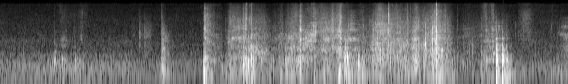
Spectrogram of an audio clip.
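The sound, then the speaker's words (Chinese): Someone opens and unpacks a shoebox holding sneakers: faint crinkling, rustling and tearing arrive in irregular bursts, with a few sharper handling knocks. “这个不是，好，这盒拆开来看看。”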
